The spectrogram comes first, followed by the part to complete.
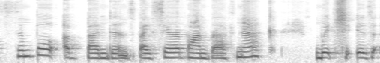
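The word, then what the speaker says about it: Breathnach: Brath neck which is a difficult word to say but very easy to spell it's Sarah Von Brath neck which is b r e a t h n a c h Simple Abundance and you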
